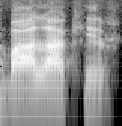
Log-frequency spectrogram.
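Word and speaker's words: بالآخر: मतलब बिल आखिर लिखा जाएगा बाल आखिर, लेकिन उसको पढ़ा बिल आखिर जाएगा।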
